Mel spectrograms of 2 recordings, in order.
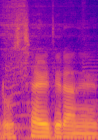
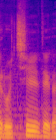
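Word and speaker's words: Rothschild: 로스차일드라는 가문이 이제 그 1868년에 그 라피트를 이제 인수를 하면서 이제 라피트 로칠드가 되는 거죠. 로칠드는 이제 로스차일드의 이제 프렌치식의 발음이기 때문에 이제 라피트 로칠드라고 이제 주로 발음을 하는데요.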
